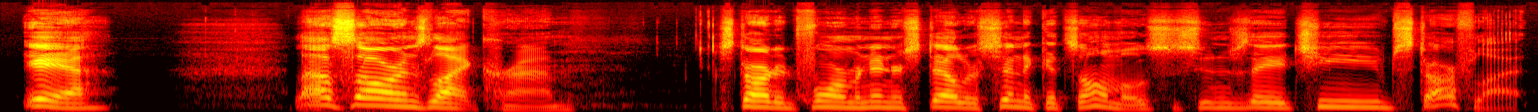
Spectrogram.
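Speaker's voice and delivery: lightly voiced Mississippi accent, easygoing mentor; a hint of a folksy Mississippi spacer showing the kid around; Mississippi good old boy. A narrator's reading. Landon explains crime, Mississippi voice.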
